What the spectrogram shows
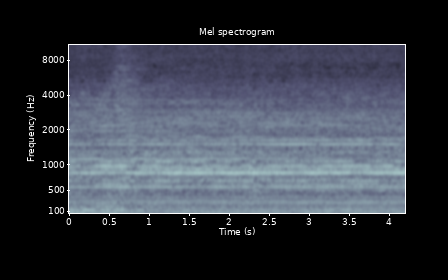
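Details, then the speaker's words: Champion 3650W generator running: a loud, even drone with a steady whine at constant speed, running smoothly with no load. "Or if you're not using all of its capability, it powers down so that you don't burn as much fuel. It's very quiet."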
